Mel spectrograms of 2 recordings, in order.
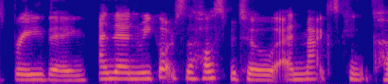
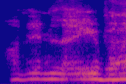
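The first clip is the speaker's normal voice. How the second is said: much softer, strained repeat; barely able to speak; 9 dB quieter than usual. Retold or imitated. Woman in labour repeating herself to the desk guy, hardly able to speak. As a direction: force it out faintly, with hardly any voice. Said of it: "like, couldn't speak".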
